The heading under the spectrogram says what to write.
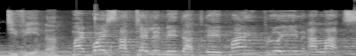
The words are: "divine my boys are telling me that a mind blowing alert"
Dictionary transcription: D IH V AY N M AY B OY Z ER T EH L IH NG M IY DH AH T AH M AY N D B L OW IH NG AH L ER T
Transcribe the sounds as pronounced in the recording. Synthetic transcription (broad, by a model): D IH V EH N M AY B OY S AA T EH L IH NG M IY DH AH T AH M AY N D B L OW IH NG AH L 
